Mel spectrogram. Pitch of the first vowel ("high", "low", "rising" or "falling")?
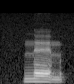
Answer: low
